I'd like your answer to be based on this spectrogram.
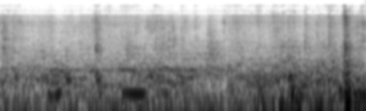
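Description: Soft, low cooing from a male Japanese mango pigeon, a few gentle rolling coos close by amid faint background murmur.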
